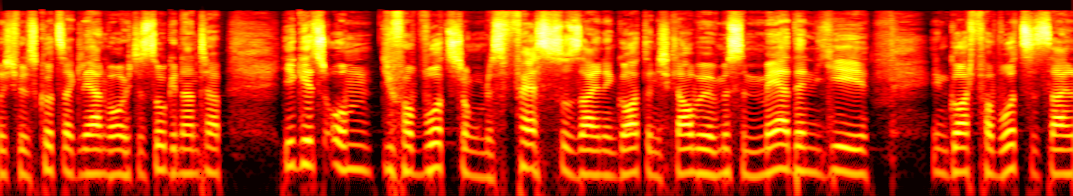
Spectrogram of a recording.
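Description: A man's voice: a little high, warm tone, dry recording, studio quality. A man preaching a livestreamed sermon in a personal, searching way, often restarting his sentences. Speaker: pastor.

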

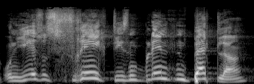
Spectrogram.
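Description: A man around forty preaching a lively sermon in a conversational tone, speaking straight to the congregation. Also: high-pitched, unhurried. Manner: conversational, addresses the congregation directly, mixes in English slang words. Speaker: pastor.

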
